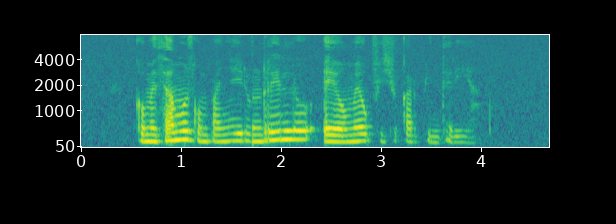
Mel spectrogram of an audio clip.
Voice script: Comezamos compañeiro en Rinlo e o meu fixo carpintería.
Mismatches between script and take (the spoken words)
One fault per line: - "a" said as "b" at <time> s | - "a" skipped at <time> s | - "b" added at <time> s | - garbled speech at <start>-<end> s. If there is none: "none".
none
